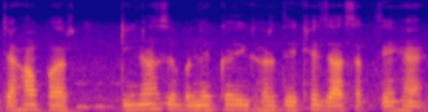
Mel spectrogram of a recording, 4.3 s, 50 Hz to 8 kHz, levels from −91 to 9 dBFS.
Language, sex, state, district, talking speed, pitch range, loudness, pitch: Hindi, male, Arunachal Pradesh, Lower Dibang Valley, 155 wpm, 115-125 Hz, -19 LUFS, 115 Hz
